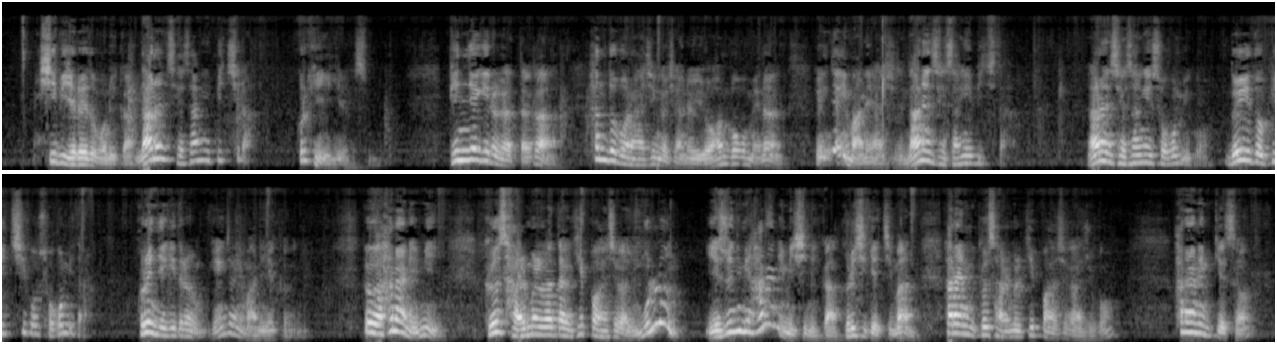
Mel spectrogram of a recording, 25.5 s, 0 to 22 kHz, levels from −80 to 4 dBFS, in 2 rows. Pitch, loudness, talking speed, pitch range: 205 Hz, -16 LUFS, 360 characters per minute, 165-235 Hz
